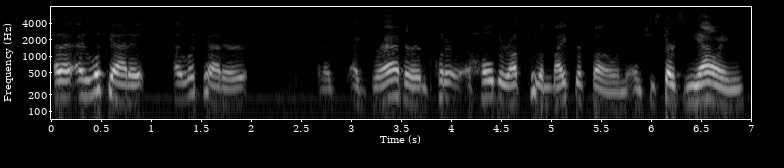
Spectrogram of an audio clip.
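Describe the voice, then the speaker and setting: A man telling anecdotes casually as an interview guest, animated and acting out bits of dialogue as he goes. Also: on the high side, normal speed, no echo, dull audio. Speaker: guest, voice actor and audio drama producer.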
